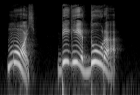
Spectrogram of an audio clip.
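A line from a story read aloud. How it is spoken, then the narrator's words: Necromancer yelling. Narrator (Russian): орал все тот же некромант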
